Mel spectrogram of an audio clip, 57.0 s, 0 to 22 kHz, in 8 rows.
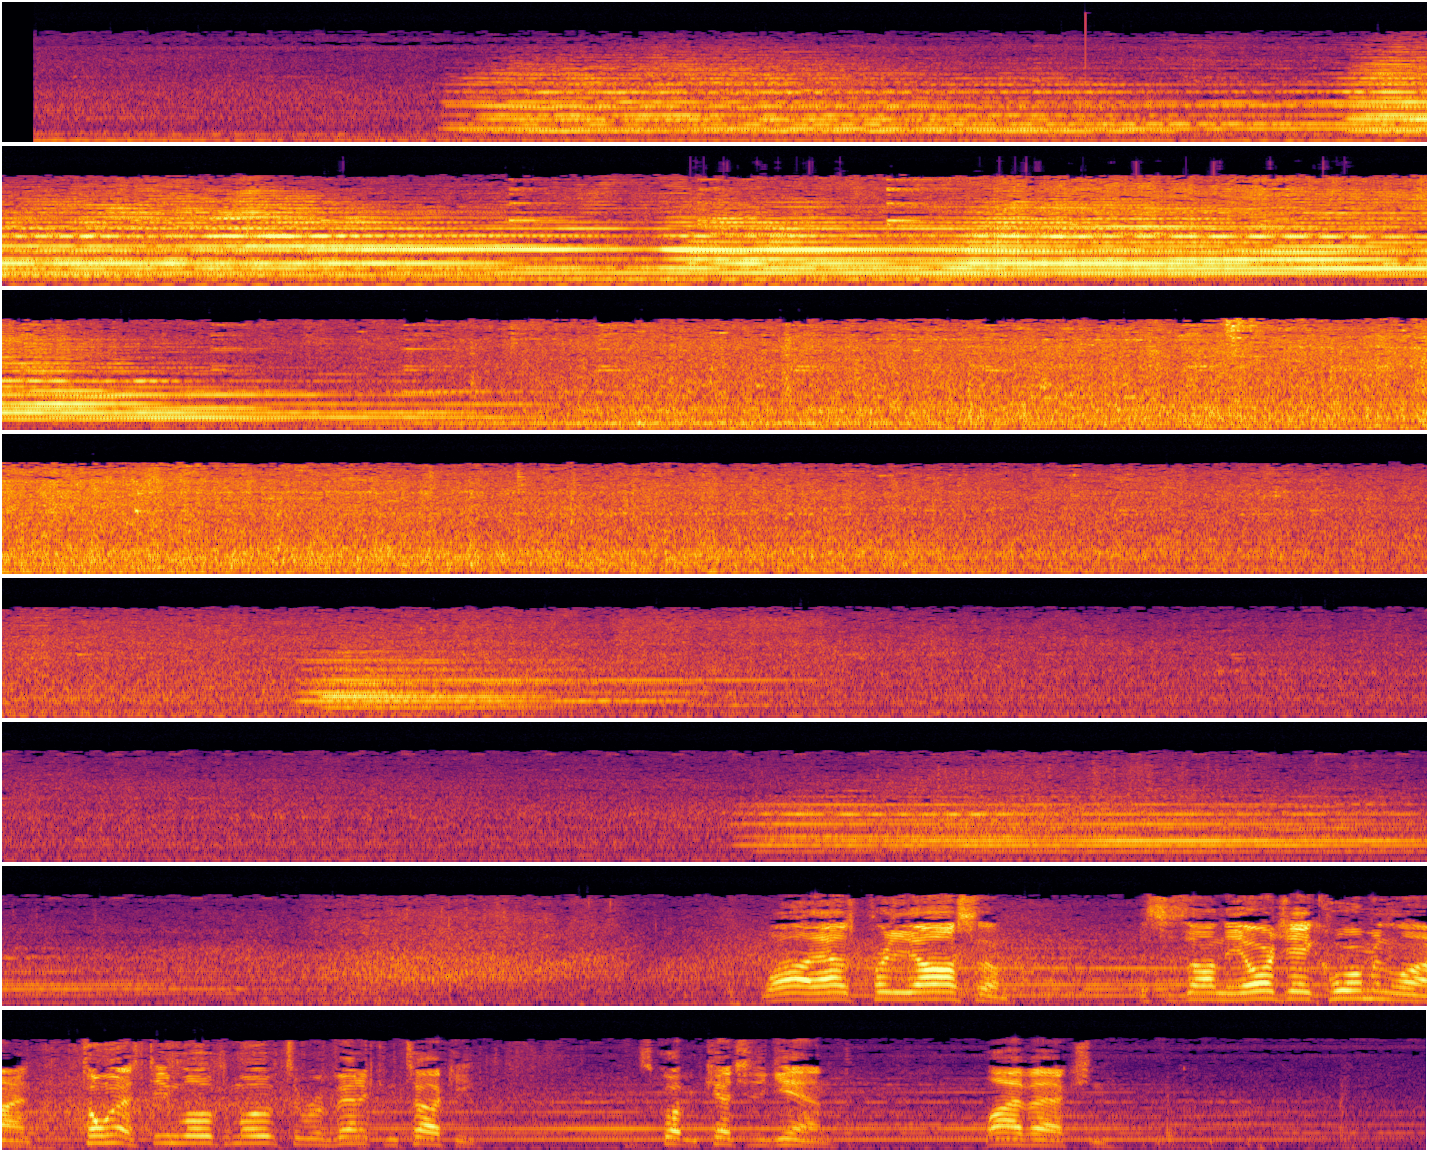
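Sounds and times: locomotive air horn blasts: 2.2 - 17.1, 30.0 - 32.7, 39.2 - 44.1, 46.7 - 56.9
train wheels on rails: 3.3 - 56.9.

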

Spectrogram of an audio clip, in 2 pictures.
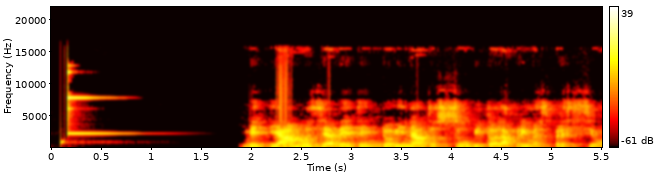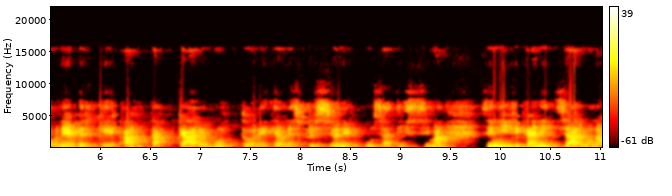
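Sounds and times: bell ding: 0.0 - 1.3.

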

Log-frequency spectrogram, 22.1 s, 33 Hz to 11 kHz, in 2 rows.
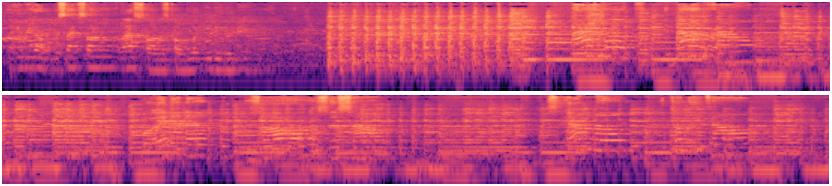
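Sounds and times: drums: 4.2 - 22.0
bass guitar: 4.3 - 22.0
electric guitar lines: 4.3 - 22.0.

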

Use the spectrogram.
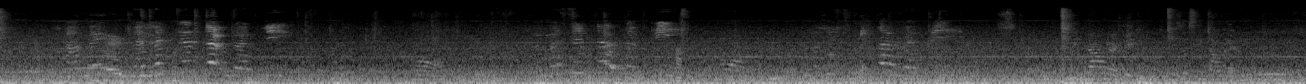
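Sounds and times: bus road rumble: 0.0 - 13.0
passengers talking: 0.0 - 13.0.

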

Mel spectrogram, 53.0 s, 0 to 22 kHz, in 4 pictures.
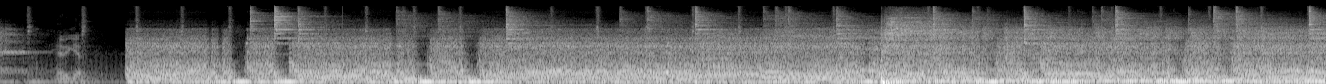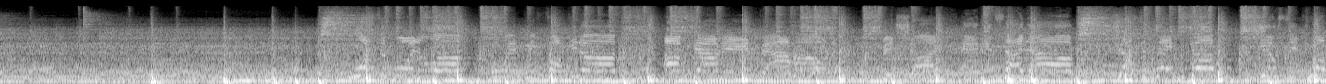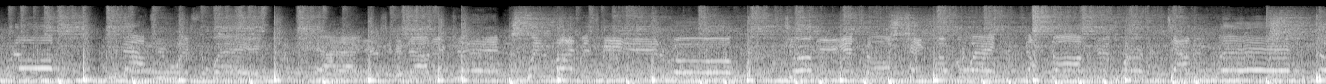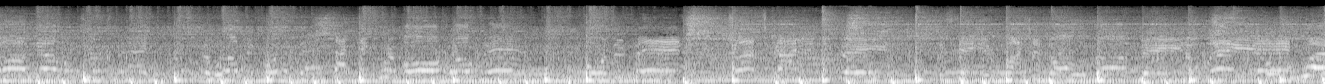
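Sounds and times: person speaking: 0.5 - 0.9
punk rock band playing: 1.2 - 53.0.

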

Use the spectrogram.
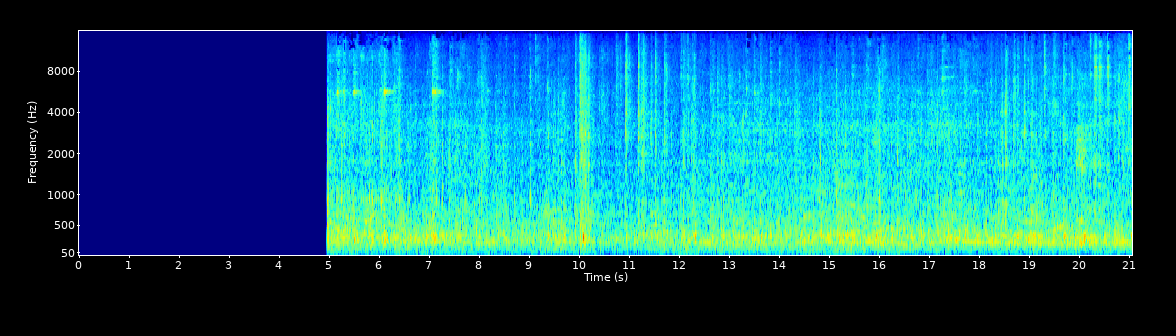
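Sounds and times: wheelchair rattling over cobblestones: 5.0 - 21.0.

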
